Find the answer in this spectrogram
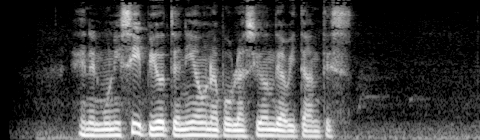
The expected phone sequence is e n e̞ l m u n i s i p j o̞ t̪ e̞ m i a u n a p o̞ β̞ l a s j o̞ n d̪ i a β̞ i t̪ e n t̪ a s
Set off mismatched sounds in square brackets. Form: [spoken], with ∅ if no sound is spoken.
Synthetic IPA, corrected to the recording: e n e̞ l m u n i s i p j o̞ t̪ e̞ [n] i a u n a p o̞ β̞ l a s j o̞ n d̪ [e] a β̞ i t̪ [a] n t̪ [e] s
